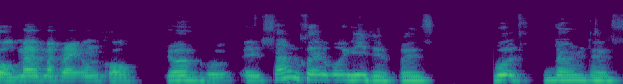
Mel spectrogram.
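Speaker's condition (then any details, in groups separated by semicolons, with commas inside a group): Cerebral palsy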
